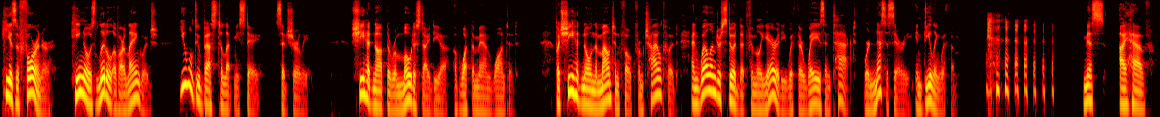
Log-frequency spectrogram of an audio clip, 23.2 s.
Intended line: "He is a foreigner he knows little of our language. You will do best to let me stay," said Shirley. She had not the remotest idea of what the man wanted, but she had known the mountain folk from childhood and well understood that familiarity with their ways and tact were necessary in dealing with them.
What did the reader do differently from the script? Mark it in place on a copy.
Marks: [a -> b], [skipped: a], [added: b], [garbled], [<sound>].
"He is a foreigner he knows little of our language. You will do best to let me stay," said Shirley. She had not the remotest idea of what the man wanted, but she had known the mountain folk from childhood and well understood that familiarity with their ways and tact were necessary in dealing with them. [laugh] [added: Miss I have]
